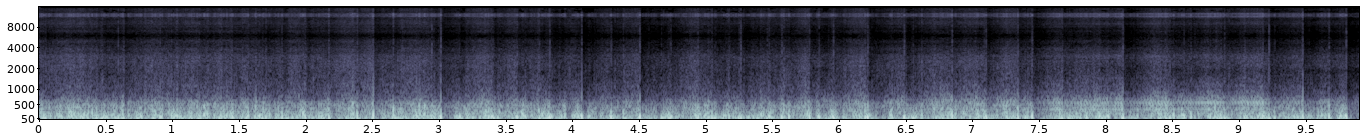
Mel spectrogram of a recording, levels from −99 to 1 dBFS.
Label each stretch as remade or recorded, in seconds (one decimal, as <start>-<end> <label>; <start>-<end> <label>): 0.0-2.1 recorded; 2.1-2.7 remade; 2.7-9.9 recorded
